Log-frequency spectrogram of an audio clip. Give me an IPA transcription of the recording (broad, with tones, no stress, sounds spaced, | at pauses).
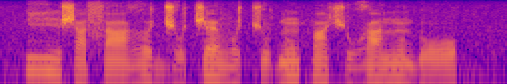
ɣ i˦˨ ʃ a˨ s aː˨ ɣ ə˧ d͡ʒ o˨ t͡ʃ ɛ˦˨ v ə˨ t͡ʃ u˨ ɗ ũ˦ p ã˧ ʃ u˨ ɣ a˦ n ũ˦ ɗ oː˨˦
